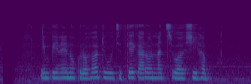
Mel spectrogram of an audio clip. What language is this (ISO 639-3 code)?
jav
